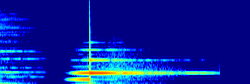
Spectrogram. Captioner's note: loud bing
